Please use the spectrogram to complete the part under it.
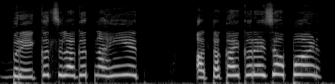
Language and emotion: Marathi, fearful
